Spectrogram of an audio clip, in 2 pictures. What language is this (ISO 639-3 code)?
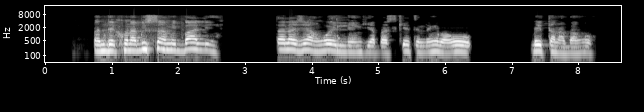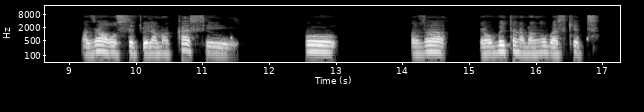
lin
